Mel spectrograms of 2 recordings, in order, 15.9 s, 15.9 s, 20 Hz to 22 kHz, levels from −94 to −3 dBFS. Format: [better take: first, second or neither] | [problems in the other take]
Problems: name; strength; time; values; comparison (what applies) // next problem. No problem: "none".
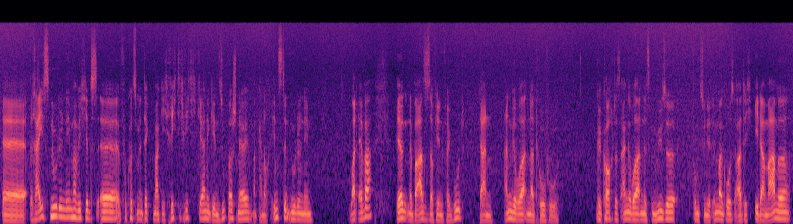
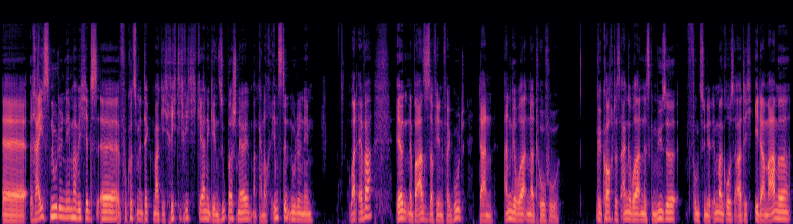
second | hiss; noticeable; throughout; 15 dB below the speech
